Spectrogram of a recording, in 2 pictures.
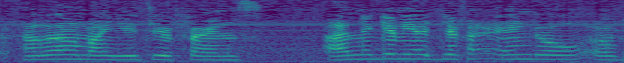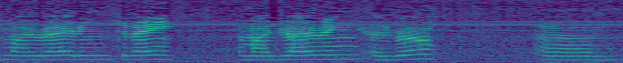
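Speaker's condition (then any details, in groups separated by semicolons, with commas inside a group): Cerebral palsy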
